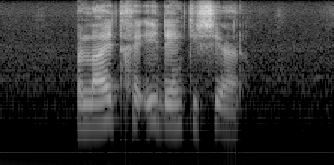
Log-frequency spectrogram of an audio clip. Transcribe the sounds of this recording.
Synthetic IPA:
b̥əlɛjtχəʔidɛntisiər

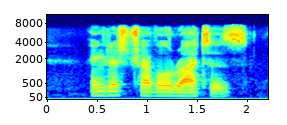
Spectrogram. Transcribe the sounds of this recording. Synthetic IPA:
ɪ̃ŋɡlɪʃtʰɹ̥ævəlˠɹaɪtʰəz̥

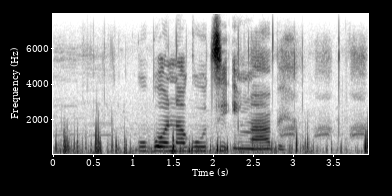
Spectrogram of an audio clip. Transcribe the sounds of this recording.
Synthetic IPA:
k̬uɓɔnak̬utʰiʔiŋaːɓɛ

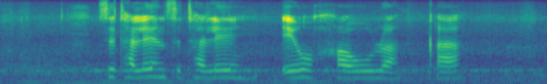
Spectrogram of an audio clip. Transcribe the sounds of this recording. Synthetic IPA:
sɪtʰaleŋ̩sɪtʰaleŋ̩ | ɪʊk͡xʰaʊlwa | kʼa

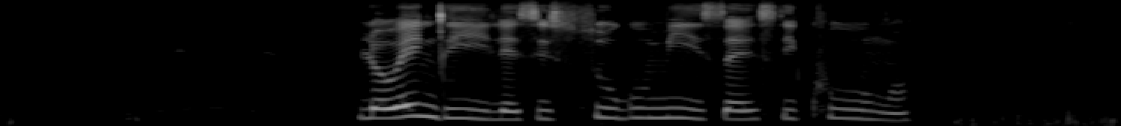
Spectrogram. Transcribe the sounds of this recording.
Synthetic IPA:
lɔweŋ͡ǀʱilɛsisuk̬umisɛsikʰuːŋɔ

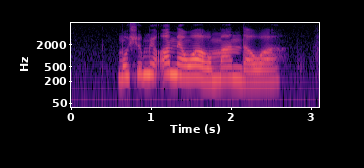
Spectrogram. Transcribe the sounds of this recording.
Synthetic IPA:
muʃumiʔɔnɛwaɦɔmand̪awa

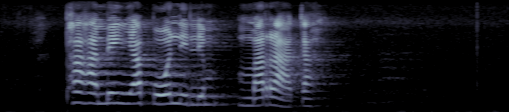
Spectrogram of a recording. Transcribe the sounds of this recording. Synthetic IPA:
pʰaɦameŋ̩jabʼonɪlɪmaraːkʼa

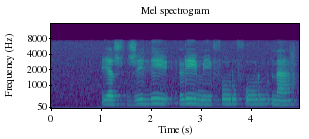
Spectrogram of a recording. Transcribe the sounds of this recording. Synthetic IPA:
jazʷi | ɺimifuɺufuɺuna

